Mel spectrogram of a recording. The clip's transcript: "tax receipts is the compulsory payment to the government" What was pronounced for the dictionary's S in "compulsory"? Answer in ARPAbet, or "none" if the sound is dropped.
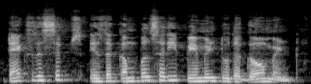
S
